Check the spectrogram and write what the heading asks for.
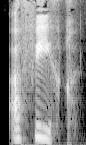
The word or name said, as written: अफ़ीक़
